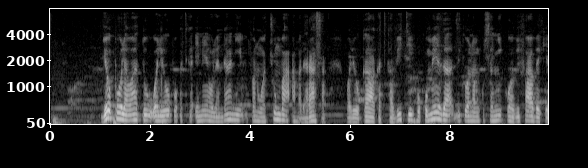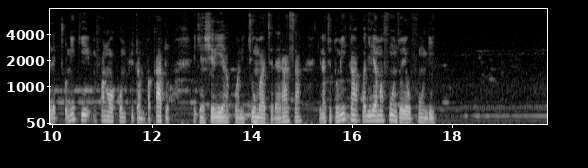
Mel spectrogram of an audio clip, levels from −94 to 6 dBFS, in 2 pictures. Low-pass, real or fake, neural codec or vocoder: 7.2 kHz; real; none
